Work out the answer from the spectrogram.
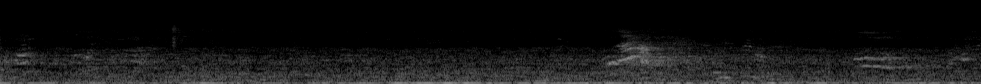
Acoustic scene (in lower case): residential area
